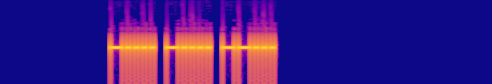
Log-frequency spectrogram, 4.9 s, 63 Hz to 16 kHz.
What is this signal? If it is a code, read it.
Morse code, heard as a keyed tone, about 30 wpm, 700 Hz. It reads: 667
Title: Common Cut Numbers - 3-Digit 30wpm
